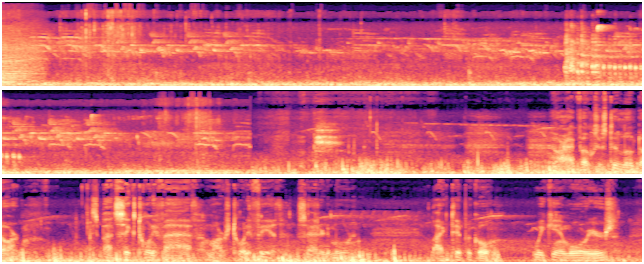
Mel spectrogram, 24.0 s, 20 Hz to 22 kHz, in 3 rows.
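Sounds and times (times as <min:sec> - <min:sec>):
songbirds chirping: 0:00.0 - 0:24.0
turkey gobble: 0:07.0 - 0:08.2.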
